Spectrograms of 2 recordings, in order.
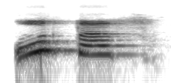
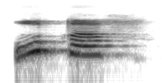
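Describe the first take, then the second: No difference in how they are said.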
